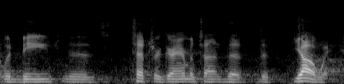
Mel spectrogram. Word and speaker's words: Yahweh: Yahweh is the best way we know how to pronounce it.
